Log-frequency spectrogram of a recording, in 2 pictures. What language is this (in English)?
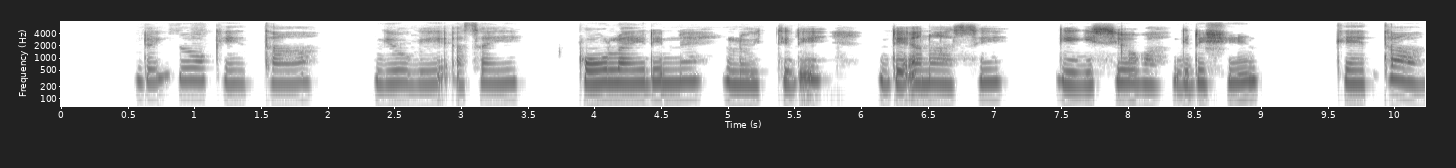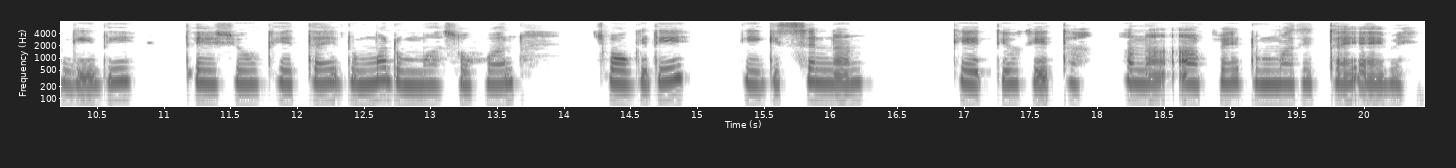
Wolaytta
